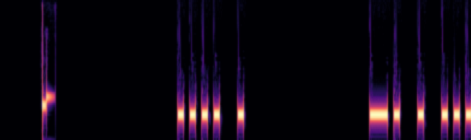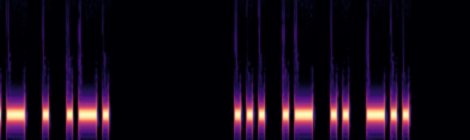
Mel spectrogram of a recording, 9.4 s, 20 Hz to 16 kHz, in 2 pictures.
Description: Morse code, heard as a keyed tone, about 20 wpm, 700 Hz. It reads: HE NEVER SAID
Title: 3x Word-Spacing - Sentences from Top 500 Words - 20wpm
